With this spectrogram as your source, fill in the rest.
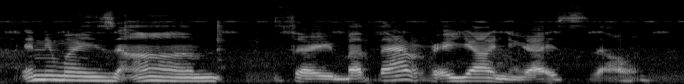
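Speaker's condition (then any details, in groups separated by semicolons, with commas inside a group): Muscular dystrophy; unable to walk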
